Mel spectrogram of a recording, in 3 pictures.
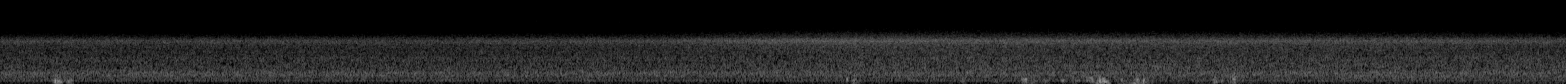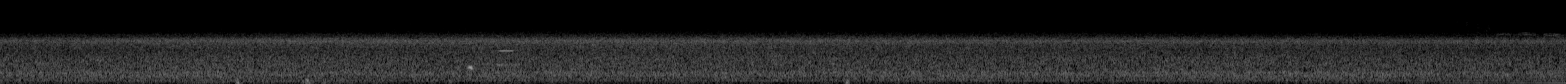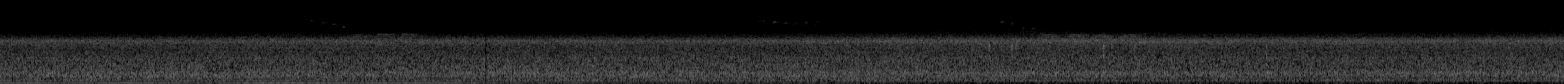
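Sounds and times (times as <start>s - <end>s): steady outdoor hiss: 0.0s - 46.9s
bird chirping: 20.3s - 20.9s.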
